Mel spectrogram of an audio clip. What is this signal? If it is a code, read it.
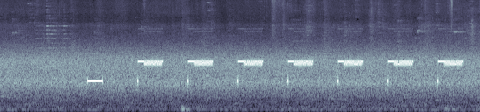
Radio time signal (CHU, Canada), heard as beeps and data bursts, one a second, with radio static and the noise of a crowd indoors.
